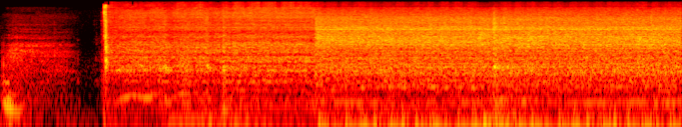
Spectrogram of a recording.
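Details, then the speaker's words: Engine cranks steadily with a brief catch after ignition on but never runs; seems to have a little spark and fuel is confirmed flowing, cause puzzling; crank no-start. "It sounds like it's got a little bit of a spark. But I don't know. Obviously, we know the fuel's flowing. That's really quite puzzling."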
